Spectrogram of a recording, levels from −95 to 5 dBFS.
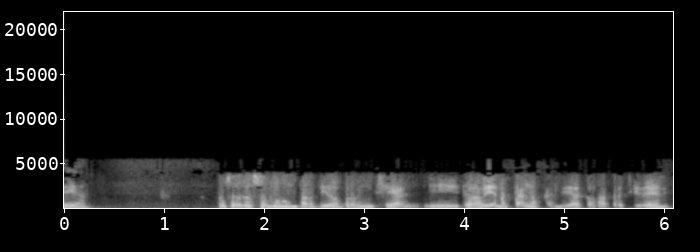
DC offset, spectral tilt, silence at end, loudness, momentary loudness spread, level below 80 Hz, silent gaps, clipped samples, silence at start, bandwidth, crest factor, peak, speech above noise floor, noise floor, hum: under 0.1%; -11 dB/octave; 0.05 s; -21 LUFS; 9 LU; -50 dBFS; none; under 0.1%; 0 s; 5.6 kHz; 18 dB; -4 dBFS; 32 dB; -53 dBFS; none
